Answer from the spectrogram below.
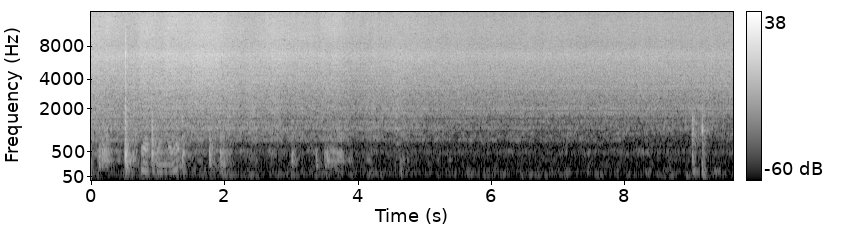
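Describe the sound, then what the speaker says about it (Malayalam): Ivy gourd and onion being stirred in a frying pan over a wood-fired stove, a constant hissing sizzle with a few sharp scrapes and knocks of the spoon early on and near the end. "കോവയ്ക്ക് ഉള്ളിയുമായിട്ട് നന്നായിട്ടൊന്ന് ഇളക്കി യോജിപ്പിക്കണം"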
